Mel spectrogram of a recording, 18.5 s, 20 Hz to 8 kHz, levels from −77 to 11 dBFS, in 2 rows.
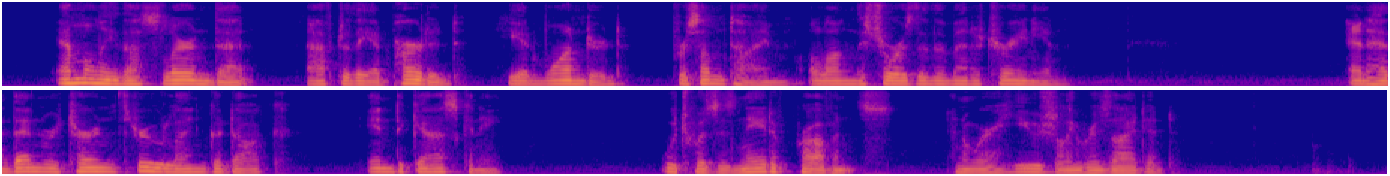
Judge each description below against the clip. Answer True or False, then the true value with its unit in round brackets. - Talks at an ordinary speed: False (125 wpm)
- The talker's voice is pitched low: True (115 Hz)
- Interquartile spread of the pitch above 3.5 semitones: False (3.2 semitones)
